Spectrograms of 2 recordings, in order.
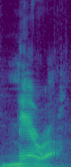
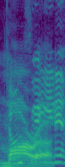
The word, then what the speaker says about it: Mara: Mara and Kate Laura it's Mara oh yeah it's not Maura learn anything here yeah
